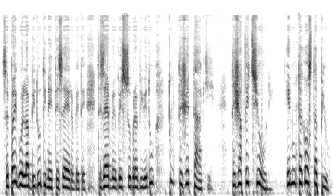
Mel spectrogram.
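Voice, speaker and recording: An actress playing a stubbornly hopeful waiting wife in a theatrical monologue, with a colloquial Roman accent and insistent repeated phrases. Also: female voice, mid-range voice, expressive, fairly quick, a little mellow, breathy edge. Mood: wistful, resigned. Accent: central Italian, Roman. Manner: incantatory, repeating phrases over and over.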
